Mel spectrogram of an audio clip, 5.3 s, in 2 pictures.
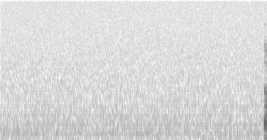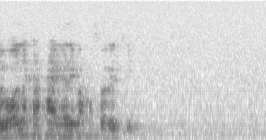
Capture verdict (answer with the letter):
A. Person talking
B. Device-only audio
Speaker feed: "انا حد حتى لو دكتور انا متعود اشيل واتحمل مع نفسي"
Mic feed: A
